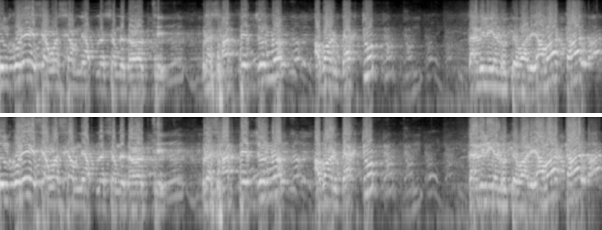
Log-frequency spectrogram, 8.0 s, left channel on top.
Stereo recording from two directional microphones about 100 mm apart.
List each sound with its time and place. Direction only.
0.1 s a sound: 25° left (ahead or behind)
1.6 s a man's voice: 30° left (ahead or behind)
3.8 s speech: 15° left (ahead or behind)
4.4 s a man's voice: 35° left (ahead or behind)
6.2 s a man's voice: 35° left (ahead or behind)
